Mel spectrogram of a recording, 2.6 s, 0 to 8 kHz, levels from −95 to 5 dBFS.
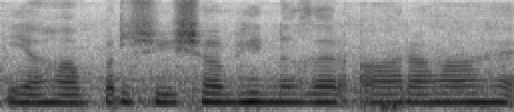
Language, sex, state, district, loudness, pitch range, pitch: Hindi, female, Haryana, Charkhi Dadri, -13 LUFS, 180-185 Hz, 180 Hz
